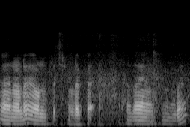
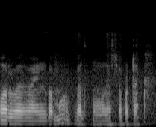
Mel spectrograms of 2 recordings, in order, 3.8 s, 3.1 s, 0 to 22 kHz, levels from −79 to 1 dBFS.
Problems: none marked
